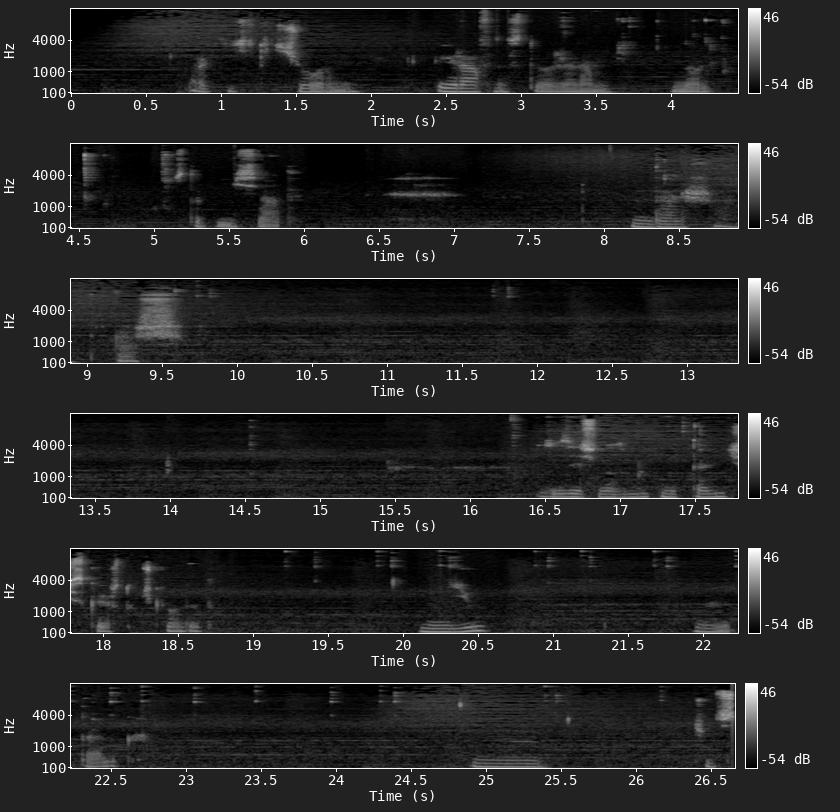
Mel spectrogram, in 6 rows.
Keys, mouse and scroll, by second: 2.7-4.5 drag, 4.5 KP_Enter, 4.9 scroll down 5, 5.2 Tab, 5.3 scroll up 1, 5.6 z, 6.6-8.9 middle drag, 8.9 alt+h, 9.7 click, 10.0-11.7 middle drag, 11.7 click, 12.1-17.3 middle drag, 17.3 click, 20.2-21.5 drag, 21.6 click, 22.7-24.6 drag, 26.1 click.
